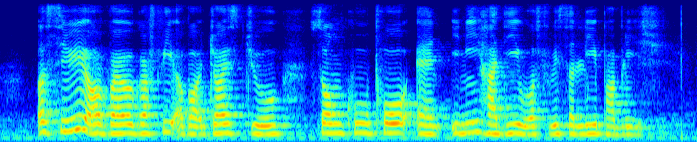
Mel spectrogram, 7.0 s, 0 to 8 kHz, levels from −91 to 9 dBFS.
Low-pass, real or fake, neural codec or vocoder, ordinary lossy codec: 7.2 kHz; real; none; AAC, 48 kbps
